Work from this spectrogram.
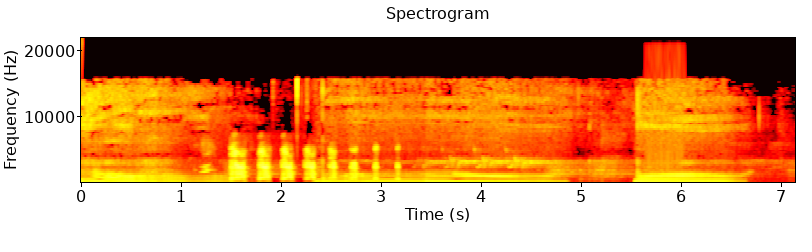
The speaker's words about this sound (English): that was 20 minutes of whale songs, but Tony edited it down to three minutes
